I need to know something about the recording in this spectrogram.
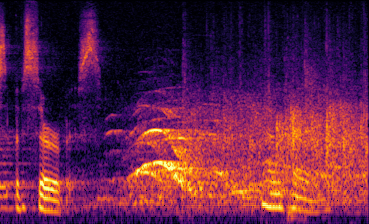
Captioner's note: audience cheering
